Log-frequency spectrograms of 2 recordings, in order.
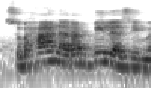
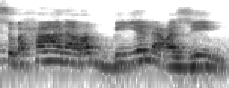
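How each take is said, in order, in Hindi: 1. 'ya' की आवाज़ 'al' से पहले गिराई जाती है। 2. 'ya' की आवाज़ सीधे 'al' में मिल जाती है। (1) "जो कि गलत है" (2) "सही ये है ... या को लाम से मिलाना है"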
